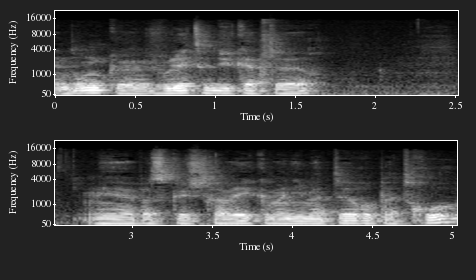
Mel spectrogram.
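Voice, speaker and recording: A man with a Belgian accent, very deep, low pitch, a dark, mellow tone and a somewhat breathy sound, in audible room echo. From Belgium, Hainaut (La Buissière). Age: 30s. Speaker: puppeteer. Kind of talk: casual interview. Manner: casual, hesitant with fillers.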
